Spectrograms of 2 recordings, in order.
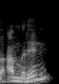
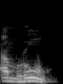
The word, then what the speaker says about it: عمرو: You see again عمرو, not أمرو. واو is silent.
